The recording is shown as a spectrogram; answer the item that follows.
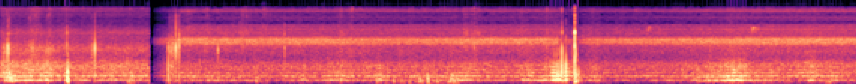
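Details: Swarming honey bees in South Aceh, Indonesia, stinging during a honey harvest at Pucok Krueng: a continuous low droning buzz fills the recording, with a few sharp knocks and faint background hiss.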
